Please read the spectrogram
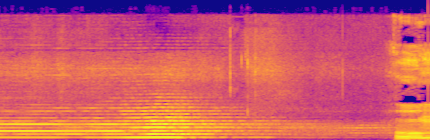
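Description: Conch shell (shankh) blown in one long, steady note that swells briefly and then fades out about two seconds in.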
